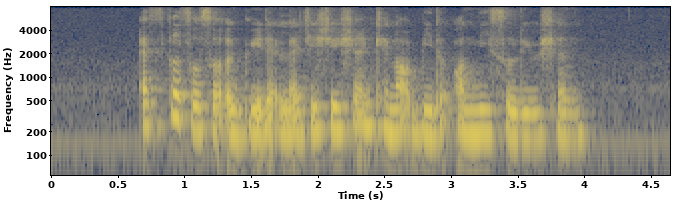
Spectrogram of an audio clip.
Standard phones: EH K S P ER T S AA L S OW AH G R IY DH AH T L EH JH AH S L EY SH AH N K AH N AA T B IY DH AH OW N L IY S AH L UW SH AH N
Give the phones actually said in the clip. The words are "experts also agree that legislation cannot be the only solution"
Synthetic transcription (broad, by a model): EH S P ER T S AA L S OW AH G R IY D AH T L EH JH AH S L EY SH AH N K AH N AA T B IY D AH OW N L IY S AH L UW SH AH N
